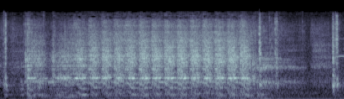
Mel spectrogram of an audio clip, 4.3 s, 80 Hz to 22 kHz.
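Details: 1988 Toyota Land Cruiser with a 4 L fuel-injected inline six, likely sat about 20 years; it ran briefly, leaked coolant and overheated: the starter cranks about three pulses a second for three seconds and never catches.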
